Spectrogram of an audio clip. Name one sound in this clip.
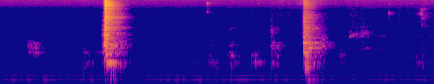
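A plastic housing clunks as it is lifted off a small appliance.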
